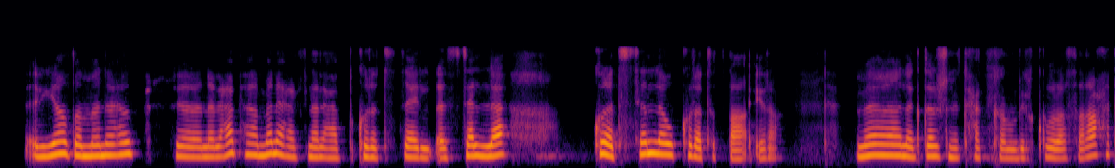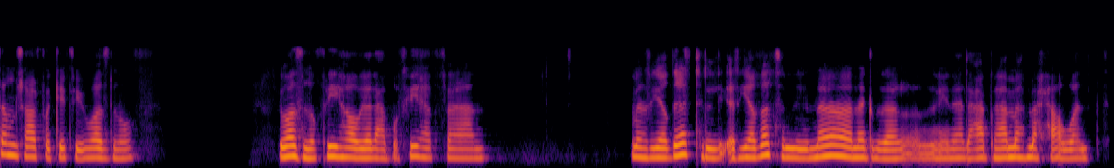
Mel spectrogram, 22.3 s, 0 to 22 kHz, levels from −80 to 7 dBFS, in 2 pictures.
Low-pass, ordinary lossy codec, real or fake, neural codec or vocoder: none; none; fake; codec, 16 kHz, 2 kbps, FunCodec, trained on Chinese and English, 25 frames a second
